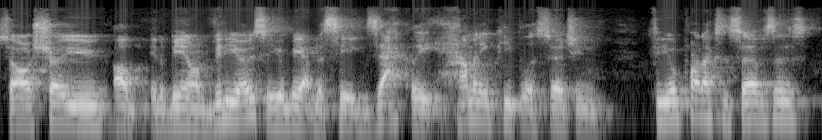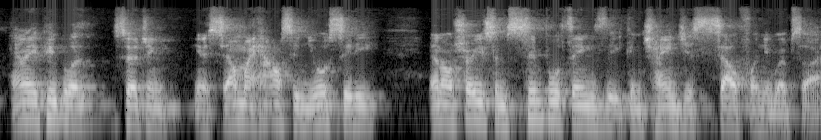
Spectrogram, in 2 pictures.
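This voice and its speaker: At a very fast pace, a man speaks with fairly even intonation and medium pitch. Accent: Australian. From Australia, Brisbane. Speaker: SEO business owner. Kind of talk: podcast interview.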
